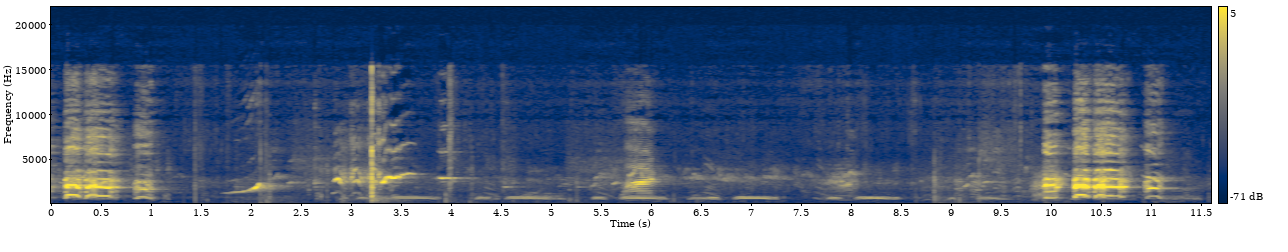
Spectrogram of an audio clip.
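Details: Common hill myna speaking human language, mixing loud hoarse word-like bursts, a rising whistle, and a series of about eight soft, evenly spaced mid-pitched hoots before another loud voice-like burst.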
